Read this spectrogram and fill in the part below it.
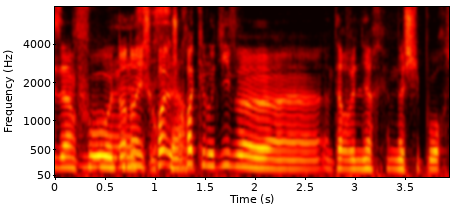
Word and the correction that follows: Nishapur: sur Nashipur. Non, tu faisais pas un geste, pardon. – Nishapur, pardon, excusez-moi. – Nishapur.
